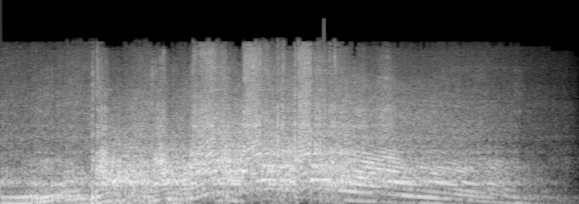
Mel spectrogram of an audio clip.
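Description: Car engine revving hard, its pitch sweeping up and down. It grows suddenly louder about a second in and fades away near the end.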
